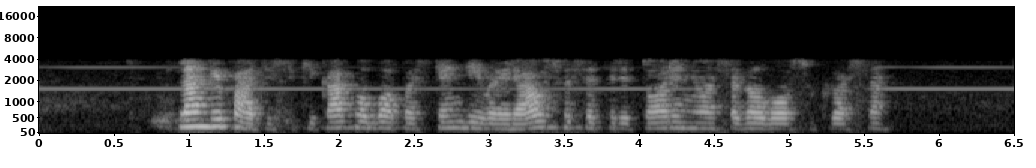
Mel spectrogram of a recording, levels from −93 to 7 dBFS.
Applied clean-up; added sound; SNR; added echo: none; Wind instrument, woodwind instrument; 20 dB; none.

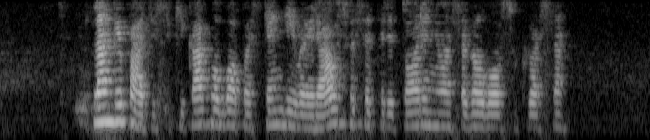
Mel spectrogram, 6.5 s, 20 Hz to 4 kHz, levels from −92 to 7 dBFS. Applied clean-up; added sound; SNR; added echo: none; none; none; none.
